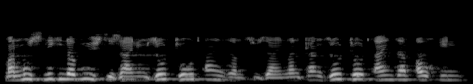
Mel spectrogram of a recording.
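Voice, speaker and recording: A man's voice: sits high, normal speed. A man preaching a sermon as dramatic storytelling, repeating phrases for effect, on a dull lo-fi recording.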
